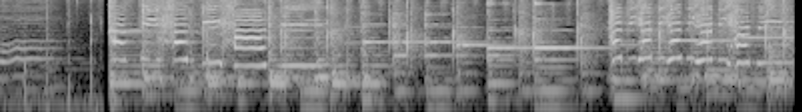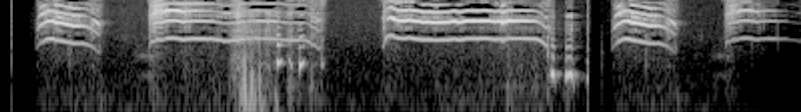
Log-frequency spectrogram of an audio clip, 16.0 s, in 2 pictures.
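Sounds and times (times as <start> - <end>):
kitten crying: 8.4 - 16.0.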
